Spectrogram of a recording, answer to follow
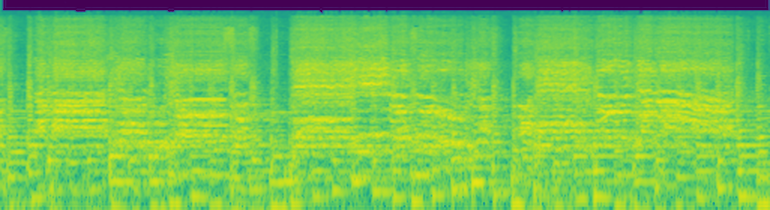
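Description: Choral song with instrumental backing, heard as broadcast on FM radio.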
